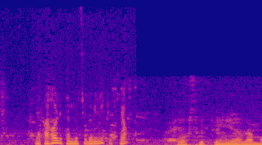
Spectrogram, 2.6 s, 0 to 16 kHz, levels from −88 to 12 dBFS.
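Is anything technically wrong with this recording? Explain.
Yes. From the start to 1.36 s the speech has a wrong sample rate fault: it runs at twice normal speed and sits a full octave (12 semitones) too high, sounding chipmunk-like and rushed. The samples are being played back without conversion at double the rate they were captured at, which fits 16 kHz audio being played at 32 kHz. On a spectrogram, harmonics and formants appear stretched upward by a factor of two, with syllables squeezed to half their usual duration.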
